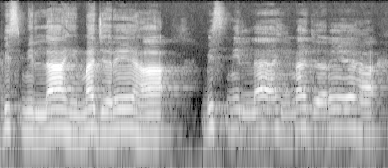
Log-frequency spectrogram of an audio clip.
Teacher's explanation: زبر کی آواز ہے وہ زیر کی طرف ہم کھینچے اس کو، اور الف کی آواز کو یا کی طرف کھینچے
